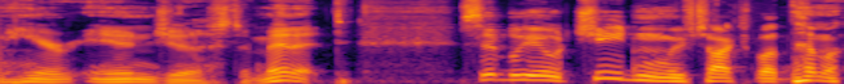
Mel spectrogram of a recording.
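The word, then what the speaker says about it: Sibley-Ocheyedan: because we're so impressed we know how to say the name of the town now Sibly was easy it was that oen thing that took a second you got it they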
